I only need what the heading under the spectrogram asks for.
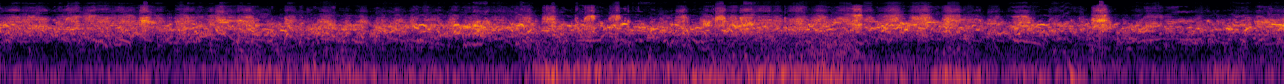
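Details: Steady high twittering from a colony of male blue and violet budgies kept in an aviary, many birds chirping and warbling at once with brief sharp clicks and squeaks scattered through.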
